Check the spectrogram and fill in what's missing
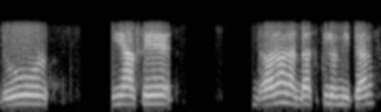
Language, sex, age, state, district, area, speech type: Maithili, female, 30-45, Bihar, Muzaffarpur, rural, conversation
